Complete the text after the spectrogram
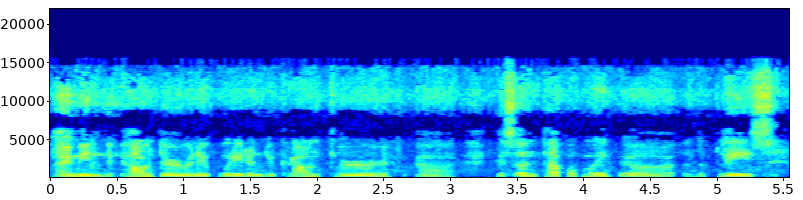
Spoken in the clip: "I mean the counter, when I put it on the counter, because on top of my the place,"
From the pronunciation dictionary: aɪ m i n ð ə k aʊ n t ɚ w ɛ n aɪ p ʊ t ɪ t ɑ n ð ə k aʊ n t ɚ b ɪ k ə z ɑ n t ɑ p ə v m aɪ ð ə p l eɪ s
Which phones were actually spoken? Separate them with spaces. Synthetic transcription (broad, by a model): aɪ m i n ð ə k aʊ n t ɚ w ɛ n aɪ p ʊ t ɪ t ɑ n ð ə k aʊ n t ɚ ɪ ə s ɑ n t ɑ p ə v m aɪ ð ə p l eɪ s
